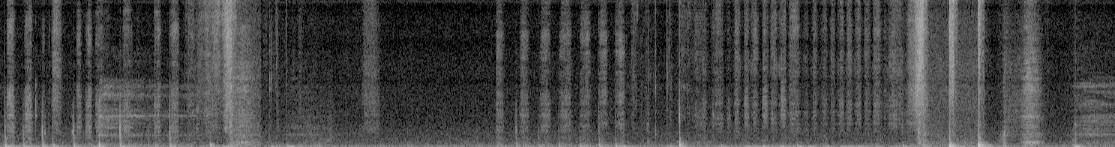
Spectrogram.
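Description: Pencil drawing lines on paper: a run of quiet, short scratchy strokes, with louder spells about three seconds in and again near the end.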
